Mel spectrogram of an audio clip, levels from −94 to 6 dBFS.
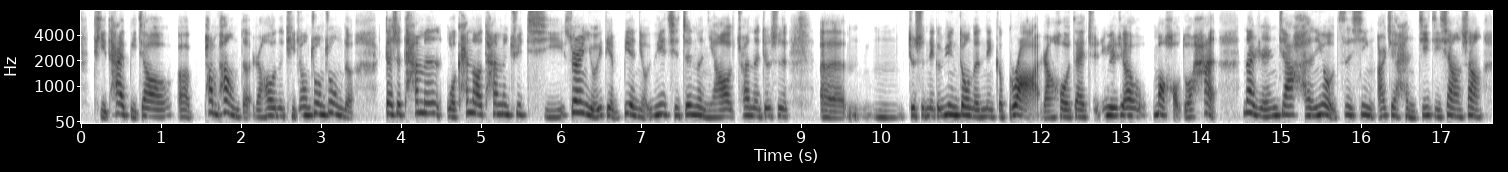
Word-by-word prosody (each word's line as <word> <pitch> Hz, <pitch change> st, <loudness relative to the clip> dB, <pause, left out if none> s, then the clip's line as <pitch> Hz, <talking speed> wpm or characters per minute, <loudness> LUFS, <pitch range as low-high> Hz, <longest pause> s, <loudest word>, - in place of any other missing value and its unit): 体 -, -, -2 dB
态 270 Hz, -1 st, +3 dB
比 190 Hz, -6 st, -7 dB
较， 195 Hz, -1 st, 0 dB
呃， 185 Hz, -3 st, -4 dB, 0.2 s
胖 300 Hz, -4 st, +1 dB
胖 245 Hz, -7 st, +1 dB
的， 165 Hz, -, -6 dB
然 185 Hz, -3 st, -6 dB
后 210 Hz, +2 st, 0 dB
呢 205 Hz, -, -6 dB
体 200 Hz, 0 st, -5 dB
重， 220 Hz, +2 st, +1 dB
重 265 Hz, 0 st, +2 dB
重 250 Hz, -4 st, -1 dB
的。 -, -, -5 dB, 0.4 s
但 275 Hz, -, +2 dB
是 255 Hz, +1 st, +1 dB
他 295 Hz, +4 st, 0 dB
们 275 Hz, -5 st, -1 dB
我 190 Hz, -1 st, -1 dB
看 300 Hz, +9 st, 0 dB
到 260 Hz, -3 st, +3 dB
他 265 Hz, +2 st, -2 dB
们 250 Hz, -2 st, +1 dB
去 240 Hz, +2 st, -5 dB
骑， 185 Hz, -5 st, -5 dB
虽 265 Hz, +7 st, +3 dB
然 295 Hz, -3 st, +5 dB
有 195 Hz, -3 st, +3 dB
一 -, -, -2 dB
点 210 Hz, -7 st, -2 dB
别 250 Hz, +6 st, +2 dB
扭， 185 Hz, -4 st, -6 dB
因 220 Hz, -, -9 dB
为 245 Hz, +1 st, +2 dB
其 225 Hz, -1 st, -3 dB
实 -, -, -5 dB
真 245 Hz, +2 st, +3 dB
的 230 Hz, -, +4 dB
你 175 Hz, -3 st, -3 dB
要 185 Hz, +2 st, +1 dB
穿 220 Hz, +1 st, -2 dB
的 205 Hz, -, -4 dB
就 205 Hz, +2 st, -3 dB
是 205 Hz, -1 st, -4 dB, 0.4 s
呃， 165 Hz, -3 st, -1 dB, 0.4 s
嗯， 175 Hz, +1 st, -7 dB
就 210 Hz, -, +2 dB
是 210 Hz, 0 st, -2 dB
那 205 Hz, -, -2 dB
个 200 Hz, -, -2 dB
运 230 Hz, +1 st, +6 dB
动 225 Hz, -2 st, +4 dB
的 185 Hz, -, -1 dB
那 190 Hz, 0 st, -3 dB
个 180 Hz, -1 st, -4 dB
bra， 230 Hz, +7 st, +5 dB
然 165 Hz, 0 st, -1 dB
后 185 Hz, +1 st, 0 dB
再 185 Hz, -2 st, 0 dB
去 175 Hz, -, -10 dB
因 225 Hz, -, +1 dB
为 215 Hz, -1 st, +6 dB
要 215 Hz, -2 st, +1 dB
冒 245 Hz, 0 st, +3 dB
好 -, -, -4 dB
多 -, -, -4 dB
汗。 -, -, +2 dB, 0.3 s
那 295 Hz, 0 st, +4 dB
人 210 Hz, -2 st, +1 dB
家 235 Hz, +1 st, +3 dB
很 215 Hz, -1 st, 0 dB
有 235 Hz, -2 st, +2 dB
自 235 Hz, -2 st, -2 dB
信， 225 Hz, 0 st, -1 dB
而 200 Hz, +2 st, -2 dB
且 225 Hz, 0 st, -2 dB
很 185 Hz, -3 st, -4 dB
积 220 Hz, +7 st, -1 dB
极 195 Hz, -4 st, -7 dB
向 195 Hz, 0 st, 0 dB
上 185 Hz, 0 st, 0 dB
215 Hz, 290 characters per minute, -23 LUFS, 190-235 Hz, 0.4 s, 运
